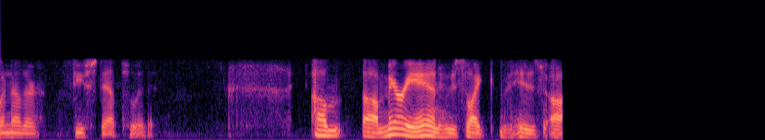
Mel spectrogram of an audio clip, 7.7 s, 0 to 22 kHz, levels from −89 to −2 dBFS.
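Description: Around 1.96 to 2.18 s, and again from 5.38 to 5.51 s, there are AMR bit errors: flipped low-priority bits skew the codec's pulses and fine parameters, so the speech goes hoarse and gargly while keeping its pitch and level. Then at 5.62 s the audio drops out to dead silence with no room tone through to the end, likely because the input was lost and the encoder kept writing silence. Around all this, the light narrowband band-limiting fits a mobile codec running at a fairly high rate.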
